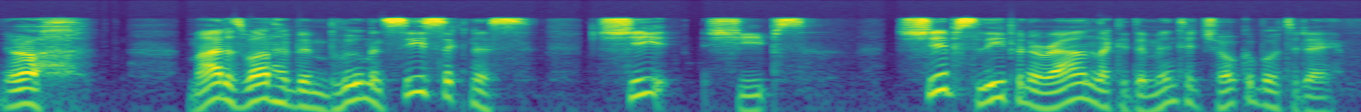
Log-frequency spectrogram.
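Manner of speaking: put-on a rough, hearty Irish accent, mostly held. Brennan the peddler waking the lass on the ship, in an Irish accent. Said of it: "I think it's Irish".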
